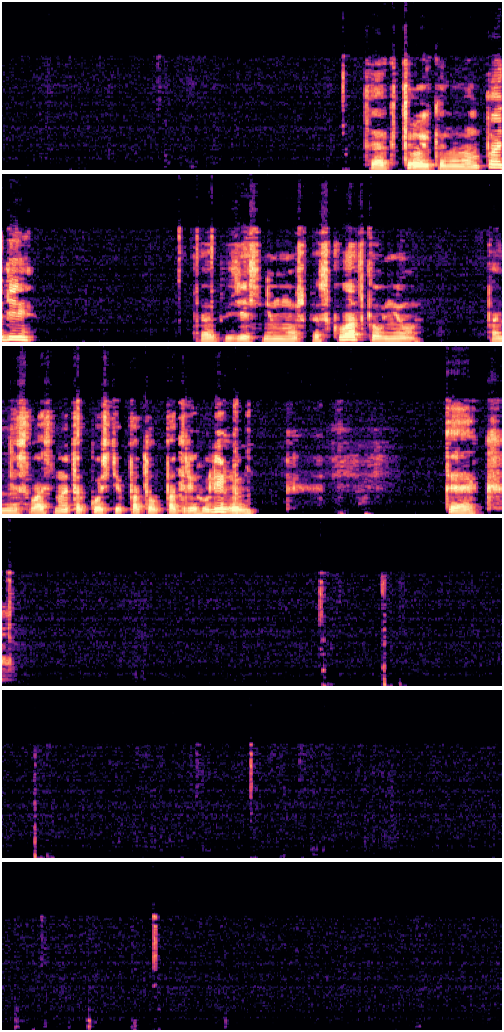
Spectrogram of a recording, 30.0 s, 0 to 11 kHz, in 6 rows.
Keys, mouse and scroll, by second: 0.8-1.4 scroll down 1, 1.4 middle click, 3.3-4.1 scroll down 1, 4.1 KP_3, 5.7-6.3 scroll up 2, 6.3-6.7 scroll up 2, 6.7 middle click, 10.9-11.8 scroll down 2, 12.2-13.5 scroll down 1, 12.2 KP_1, 14.0-15.0 scroll down 1, 15.0 middle click, 18.7 KP_3, 20.2 KP_1, 23.2 middle click, 25.4 middle click.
